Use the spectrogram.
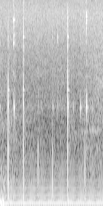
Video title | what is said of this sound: Nitrogeno Liquido | it does not sound it does not ring it's rubber and lead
